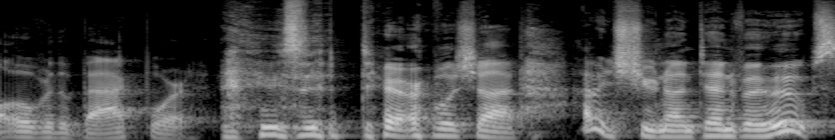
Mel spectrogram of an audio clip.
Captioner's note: laughing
